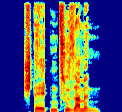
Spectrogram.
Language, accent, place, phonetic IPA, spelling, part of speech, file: German, Germany, Berlin, [ˌʃtɛltn̩ t͡suˈzamən], stellten zusammen, verb, De-stellten zusammen.ogg
- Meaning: inflection of zusammenstellen: 1. first/third-person plural preterite 2. first/third-person plural subjunctive II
